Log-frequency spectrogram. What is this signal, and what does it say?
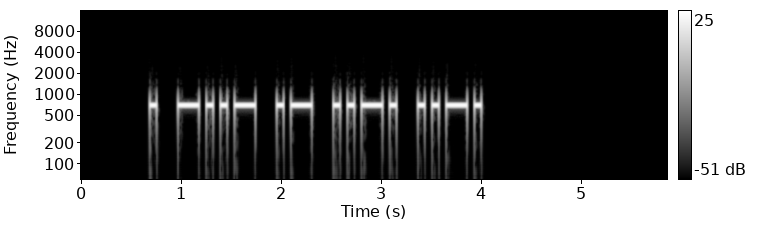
Morse code, heard as a keyed tone, about 17 wpm, 700 Hz. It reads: EXAFF
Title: Code Groups - 5 Letters - 17wpm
